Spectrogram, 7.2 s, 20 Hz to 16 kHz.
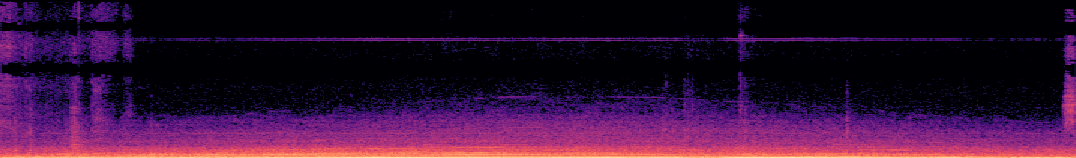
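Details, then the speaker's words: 2020 Nissan Versa S manual pulling away in first gear: faint gear whine rising in pitch over engine rumble, normal by design; it whines slightly in second and the other gears too. "So you can probably hear that. So that's perfectly normal. That's actually just the way that the transmission is designed."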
